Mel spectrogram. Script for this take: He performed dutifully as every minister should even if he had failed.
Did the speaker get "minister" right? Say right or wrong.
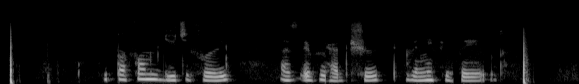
wrong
